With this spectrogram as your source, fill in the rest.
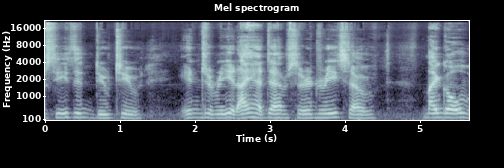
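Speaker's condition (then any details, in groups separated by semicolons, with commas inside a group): Cerebral palsy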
